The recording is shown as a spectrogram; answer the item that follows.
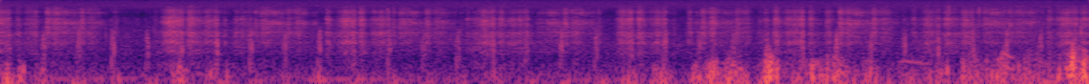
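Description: Running footsteps on a paved road, a quick steady rhythm of thumps, with wind rumbling on the body-worn camera's microphone.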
